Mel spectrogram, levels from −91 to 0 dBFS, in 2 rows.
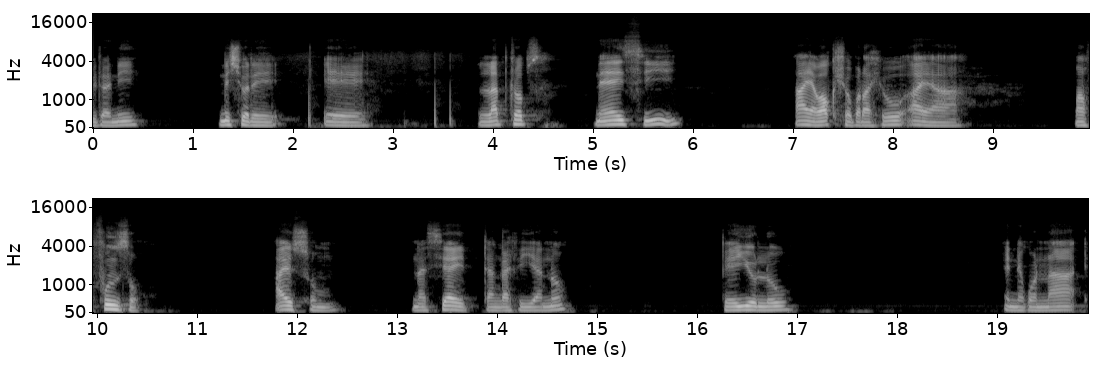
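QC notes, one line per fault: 10.25–11.14 s, repeated stalls (stutter): the jitter buffer ran dry four times as packets arrived late, and the receiver extended the last sound to bridge each gap, 103 ms in all, the longest 49 ms. No speech is lost, but about 12% of this span is filler, so delivery drags and catches.
12.14–12.69 s, jitter buffer slow-down: to build up a reserve, the receiver repeated single pitch periods or bits of pauses to stretch playback by 46 ms, so the speech runs at about 93% speed with unchanged pitch, sounding slightly drawn out.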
